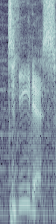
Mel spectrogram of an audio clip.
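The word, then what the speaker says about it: Tidus: The way that I feel about Tetus, cuz that's how his name is supposedly pronounced.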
